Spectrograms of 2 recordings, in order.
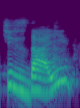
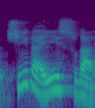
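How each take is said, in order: First: The words are clipped and run together. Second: Every syllable of the words is said fully.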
